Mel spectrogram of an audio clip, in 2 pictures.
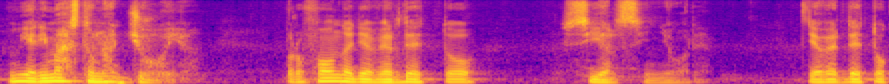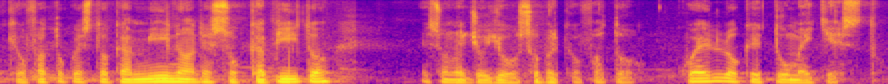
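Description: A man's voice: fairly low pitch, brisk. A man preaching a sermon in an earnest manner, reading scripture aloud and speaking directly to his congregation, stretching out key words for emphasis.

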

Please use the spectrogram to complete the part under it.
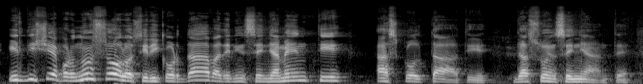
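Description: Animated male preacher. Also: mid-range voice. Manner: animated, rhetorical questions, rising on exclamations. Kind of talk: sermon.

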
